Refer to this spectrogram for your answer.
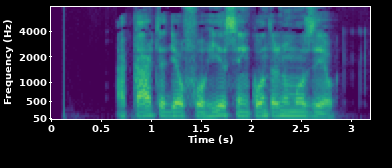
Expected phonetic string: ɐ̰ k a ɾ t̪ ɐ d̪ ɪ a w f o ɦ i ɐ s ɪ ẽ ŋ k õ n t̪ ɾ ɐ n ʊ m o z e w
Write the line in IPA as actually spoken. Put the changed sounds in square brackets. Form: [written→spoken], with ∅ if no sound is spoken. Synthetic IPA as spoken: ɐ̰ k a ɾ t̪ ɐ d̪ ɪ a w f o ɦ i ɐ s ɪ ẽ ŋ k õ n t̪ ɾ ɐ n ʊ m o z e w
